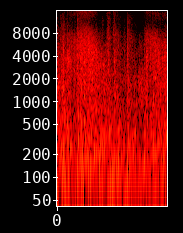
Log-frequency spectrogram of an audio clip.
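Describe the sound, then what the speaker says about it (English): Booming fireworks explosions fill a Risk strategy game match, a dense, continuous rumble of overlapping blasts held at steady loudness with no talk over it. "Fireworks. Literally, my screen is blowing up right now."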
